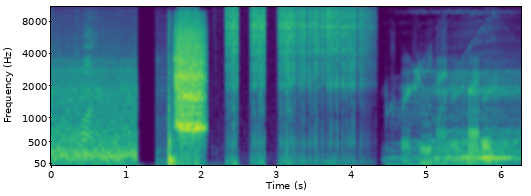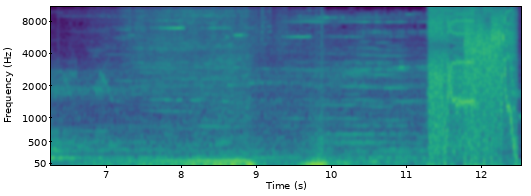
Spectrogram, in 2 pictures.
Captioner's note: sound Effects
